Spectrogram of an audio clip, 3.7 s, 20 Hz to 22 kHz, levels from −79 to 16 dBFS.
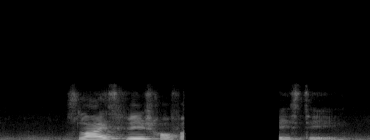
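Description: A speech recording with an audio dropout to silence from 1.83 to 2.79 s. About 0.96 s of signal vanishes into silence, with no room tone. The waveform shows a dead flat line and the spectrogram a fully black band, most likely from a momentary loss of the input feed. The call codec's band limit near 8 kHz stays visible on either side.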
